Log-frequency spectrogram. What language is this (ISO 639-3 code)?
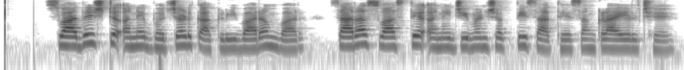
guj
